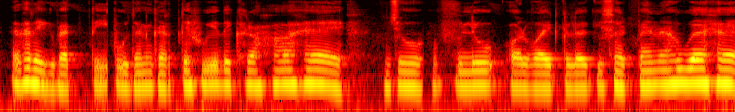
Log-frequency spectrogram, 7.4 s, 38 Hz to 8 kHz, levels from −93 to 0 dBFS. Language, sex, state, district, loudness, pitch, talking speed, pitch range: Hindi, male, Chhattisgarh, Raigarh, -32 LUFS, 130 Hz, 155 wpm, 120-140 Hz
